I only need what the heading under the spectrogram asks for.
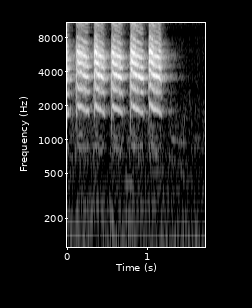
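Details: Cungkok song for tutoring kept birds: five harsh, ringing, evenly spaced notes in quick succession, then silence.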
